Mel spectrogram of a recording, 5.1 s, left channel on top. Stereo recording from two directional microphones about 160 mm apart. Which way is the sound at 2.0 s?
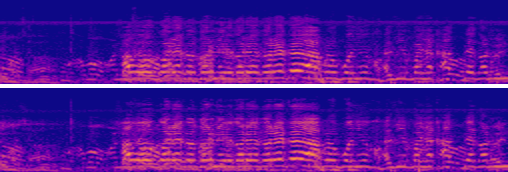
10° left (ahead or behind).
